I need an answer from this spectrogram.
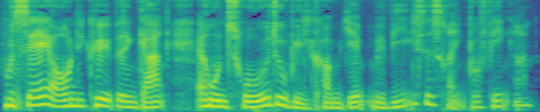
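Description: A hesitant grown sister, soft-spoken and gently probing, as an audiobook reader puts her on. Her voice is a little husky and close, with a dry sound and no room around it. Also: mid-range voice, animated, no room sound. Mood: wry. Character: hesitant adult woman, narrator's sister.

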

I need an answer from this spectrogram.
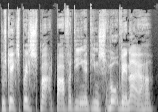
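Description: Scolding older woman, gray-haired shop owner, high, loud, sharp, as a male reader puts her on, dry audiobook sound. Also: fairly even intonation, dry recording. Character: stern older mother, gun shop owner.

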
